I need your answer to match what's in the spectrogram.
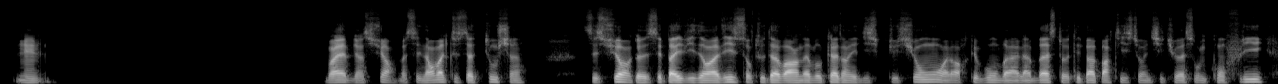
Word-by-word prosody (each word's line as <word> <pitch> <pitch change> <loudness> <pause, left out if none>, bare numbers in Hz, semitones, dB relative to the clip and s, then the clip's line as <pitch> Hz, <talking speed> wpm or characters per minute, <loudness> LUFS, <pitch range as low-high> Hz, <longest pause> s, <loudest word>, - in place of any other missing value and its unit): Mmh. 95 -1 -4 2.8
Ouais 100 +2 +6
bien 90 -1 -5
sûr, 100 -3 -4
bah, 85 +1 -9
c'est 95 - -8
normal 100 +4 +3
que 100 - -11
ça 95 - 0
te - - -22
touche, 115 -4 -4
hein. 95 -2 -6 0.6
C'est - - -7
sûr 115 -4 +4
que 95 -1 +3
c'est 90 - -3
pas - - +8
évident 95 +1 +4
à 95 - +7
vivre. 110 +2 0
Surtout 100 +2 -5
d'avoir 95 -1 +6
un 95 - +1
avocat 95 +2 +2
dans 100 -1 0
les 90 -1 -3
discussions 95 +5 -4
alors 95 0 -3
que - - -5
bon, 100 +3 -4
bah, 90 -1 0
à - - -1
la 90 0 -2
base, 100 +2 +2
toi 90 - -4
tu - - -8
es - - -18
pas 100 0 +3
parti 95 0 -3
sur 95 - -8
une 95 - -11
situation 95 0 -5
de 90 - -8
conflit, 120 +5 -3
95 Hz, 205 wpm, -24 LUFS, 95-100 Hz, 2.8 s, pas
